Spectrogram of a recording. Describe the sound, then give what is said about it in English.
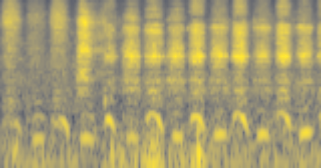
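Someone demonstrates shallow, fearful breathing: a rapid, even series of short, gasping breaths at a fairly quiet level, with no talk. “you realize that at that time you were breathing very shallow, like”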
